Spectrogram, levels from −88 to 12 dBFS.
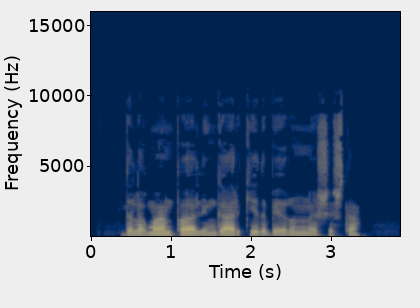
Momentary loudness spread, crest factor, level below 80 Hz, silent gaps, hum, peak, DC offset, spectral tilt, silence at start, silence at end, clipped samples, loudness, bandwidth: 11 LU; 18 dB; -66 dBFS; none; none; -4 dBFS; under 0.1%; -7.5 dB/octave; 0.4 s; 0.5 s; under 0.1%; -23 LUFS; 9 kHz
